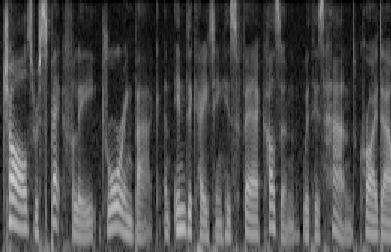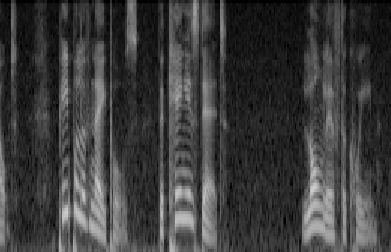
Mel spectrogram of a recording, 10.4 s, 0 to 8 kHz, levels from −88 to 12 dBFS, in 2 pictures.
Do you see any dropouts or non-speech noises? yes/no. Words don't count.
no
